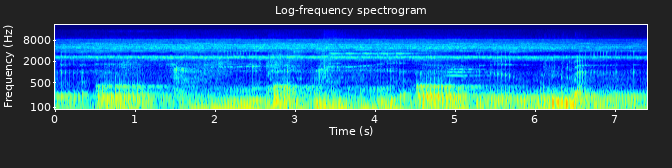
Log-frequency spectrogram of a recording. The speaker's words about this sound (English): And I turned on my recorder, and all of a sudden, the sound of this jaguar breathing right into the mic. It stepped right up to the microphone.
